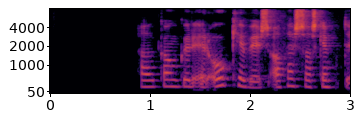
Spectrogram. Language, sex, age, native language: Icelandic, female, 20-29, Icelandic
